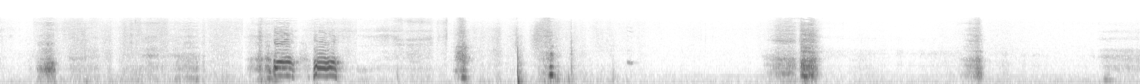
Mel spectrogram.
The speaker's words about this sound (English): I'm sure there must be some Foley artists who are doing all that. He really does whimper like a dog, like a sharp, whimpering dog.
